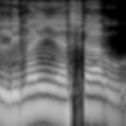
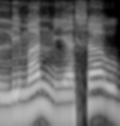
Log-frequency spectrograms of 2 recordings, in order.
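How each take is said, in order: First: The n sound merges into the following y. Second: The n sound is clearly pronounced before y. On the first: "নুনটা উচ্চারণ হবে না, মিম এসে ইয়াকে ধরবে" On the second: "দুইটাই শুদ্ধ"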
